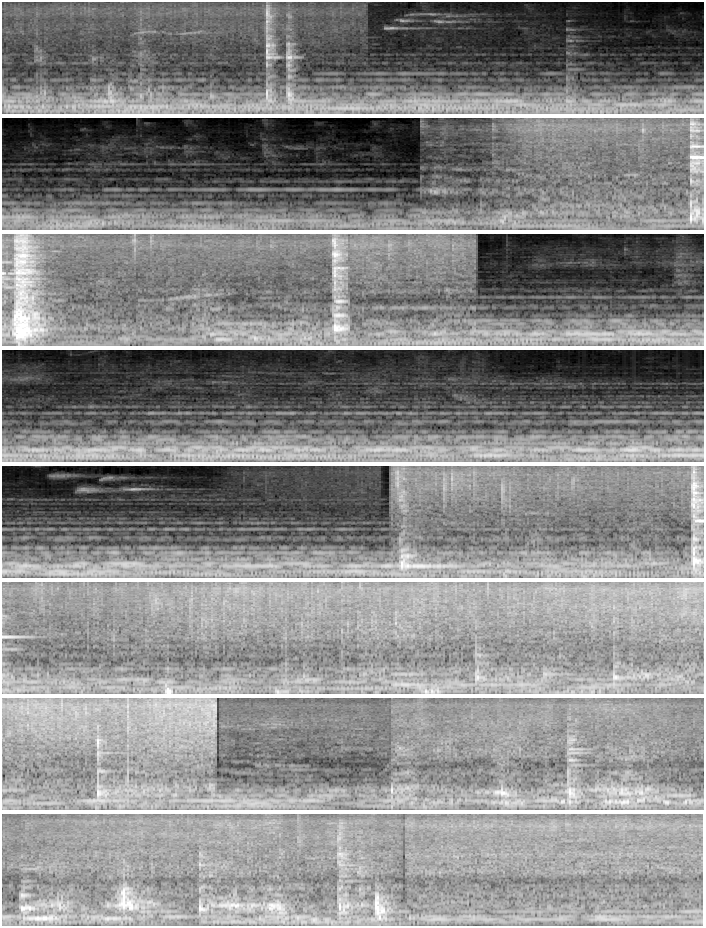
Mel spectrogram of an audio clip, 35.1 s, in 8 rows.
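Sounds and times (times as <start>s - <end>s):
vegetables sizzling in hot oil: 0.0s - 2.3s, 7.0s - 11.8s, 20.0s - 35.0s.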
